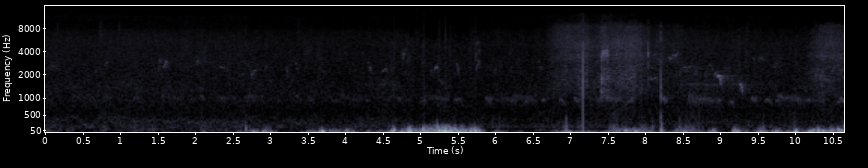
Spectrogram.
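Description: Faint, scattered bird chirps. From about three seconds in, irregular low rumbling on the microphone, loudest around the middle, then a rustling noise with a few sharp clicks in the last few seconds.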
